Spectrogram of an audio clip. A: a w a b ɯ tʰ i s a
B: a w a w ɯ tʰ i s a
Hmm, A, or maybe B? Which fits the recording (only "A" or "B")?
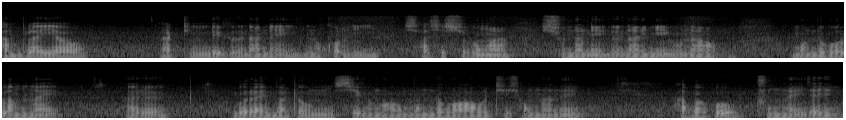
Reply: B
